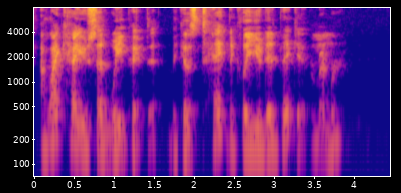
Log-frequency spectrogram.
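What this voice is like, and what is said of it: Southern American accent. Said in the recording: “I think they may have picked that up from my accent. ... At least definitely Southern.”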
